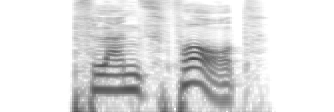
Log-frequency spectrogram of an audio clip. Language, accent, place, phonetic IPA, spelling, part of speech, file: German, Germany, Berlin, [ˌp͡flant͡s ˈfɔʁt], pflanz fort, verb, De-pflanz fort.ogg
- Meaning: 1. singular imperative of fortpflanzen 2. first-person singular present of fortpflanzen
